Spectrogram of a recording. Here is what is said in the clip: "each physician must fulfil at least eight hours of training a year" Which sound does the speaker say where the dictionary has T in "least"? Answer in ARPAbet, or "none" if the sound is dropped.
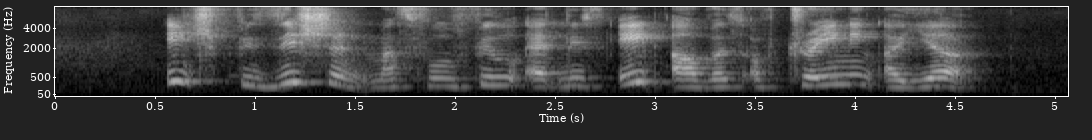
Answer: T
